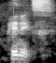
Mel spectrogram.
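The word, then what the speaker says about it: phoenix: হয় দীর্ঘ ইর মত শব্দে ও ই এর উচ্চারণ হয় দীর্ঘ ইর মত যেমন ফিনিক্স পি এইচ ও ই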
